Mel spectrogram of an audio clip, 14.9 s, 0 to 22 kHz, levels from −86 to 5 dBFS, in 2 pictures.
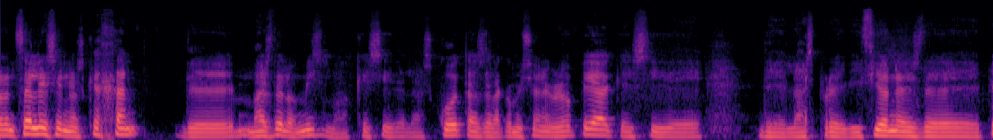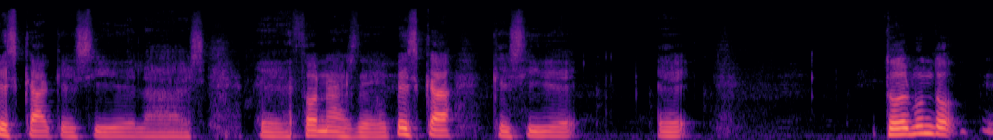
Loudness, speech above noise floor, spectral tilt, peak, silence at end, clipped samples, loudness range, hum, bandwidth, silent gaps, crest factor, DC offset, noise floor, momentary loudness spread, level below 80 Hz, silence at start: -28 LUFS; 39 dB; -7.5 dB/octave; -8 dBFS; 0 s; under 0.1%; 3 LU; none; 16 kHz; none; 20 dB; under 0.1%; -66 dBFS; 14 LU; -68 dBFS; 0 s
